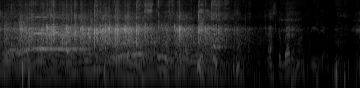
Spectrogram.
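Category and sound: crowd, audience applauding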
